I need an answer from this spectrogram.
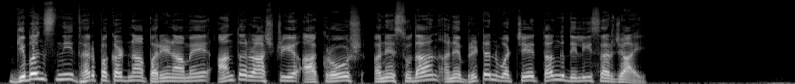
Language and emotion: Gujarati, neutral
